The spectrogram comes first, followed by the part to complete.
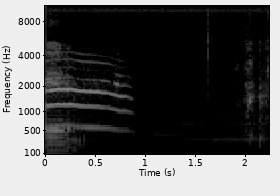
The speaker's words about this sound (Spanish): Ha sido un grito de horror.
